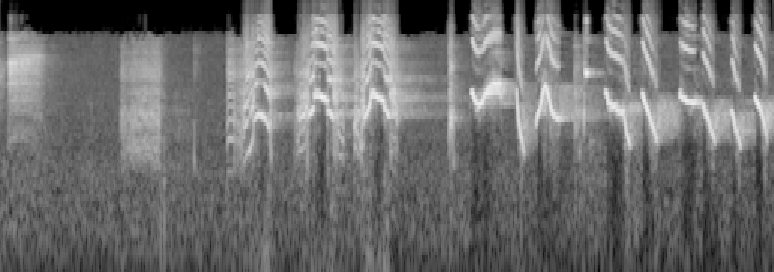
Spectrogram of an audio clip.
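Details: White-rumped shama phrases from a captive-bird tutor recording: faint noise, then loud repeated arching whistles, followed by a fast chain of sharp, down-slurred notes that rise and fall, about three per second.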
